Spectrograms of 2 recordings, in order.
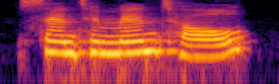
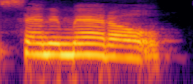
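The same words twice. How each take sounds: First: The t sounds are pronounced clearly. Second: The t sounds are softened and barely heard.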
